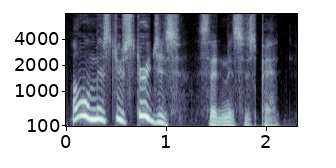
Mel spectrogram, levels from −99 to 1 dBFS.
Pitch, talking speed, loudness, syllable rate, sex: 195 Hz, 155 wpm, -16 LUFS, 3.7 syllables/s, male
